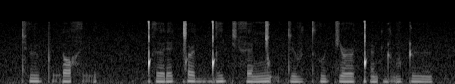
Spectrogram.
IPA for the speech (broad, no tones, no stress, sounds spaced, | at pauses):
tʰ ʉ pʼ ḛ ɾ ɔ h ḛ | ǃʰ ɘ ɾ e ǀ ə˞ d ɡ͡ǃ ɘ c h ɛ ŋ͡ǀ ṵ t ʉ v t̪ʰ u c ə˞ ǃʼ ɛ̃ ʈ ɖ ṵ v ʈ ʉ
